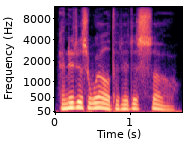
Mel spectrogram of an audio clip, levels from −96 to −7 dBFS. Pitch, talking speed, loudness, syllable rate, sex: 140 Hz, 280 wpm, -15 LUFS, 5.2 syllables/s, male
